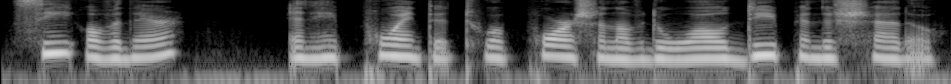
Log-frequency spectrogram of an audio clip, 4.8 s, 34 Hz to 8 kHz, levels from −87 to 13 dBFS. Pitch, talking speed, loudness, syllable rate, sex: 190 Hz, 200 wpm, -17 LUFS, 5.1 syllables/s, female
